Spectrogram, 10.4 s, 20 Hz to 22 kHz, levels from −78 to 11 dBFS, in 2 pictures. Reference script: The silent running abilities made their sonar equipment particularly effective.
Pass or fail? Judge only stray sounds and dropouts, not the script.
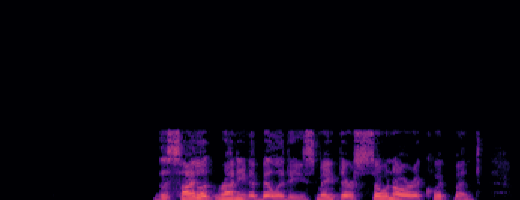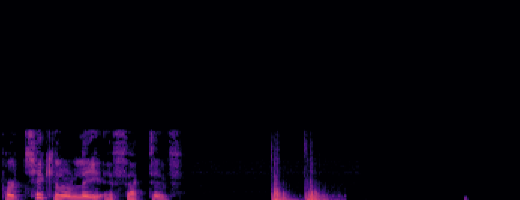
fail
